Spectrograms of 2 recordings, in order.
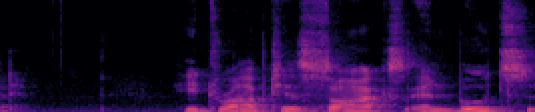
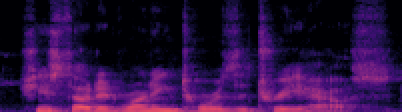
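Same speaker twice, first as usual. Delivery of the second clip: ordinary delivery, nothing marked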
